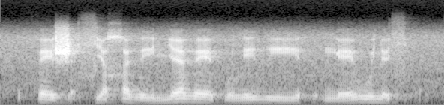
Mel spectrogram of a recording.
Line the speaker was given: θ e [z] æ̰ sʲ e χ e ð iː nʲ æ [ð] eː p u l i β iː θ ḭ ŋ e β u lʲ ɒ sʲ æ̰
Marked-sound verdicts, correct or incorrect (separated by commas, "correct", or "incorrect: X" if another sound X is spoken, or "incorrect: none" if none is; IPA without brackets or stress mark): incorrect: ʒ, correct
